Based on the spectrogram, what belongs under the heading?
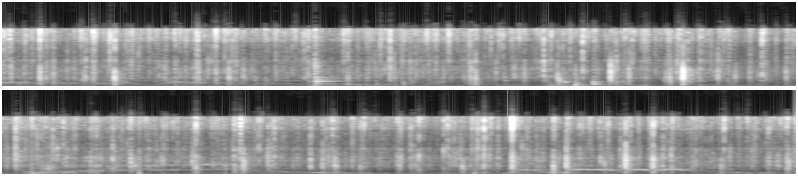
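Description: Rice frying in a steel wok: a steady sizzle full of small crackles and sharp pops.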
